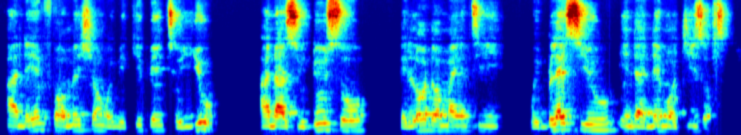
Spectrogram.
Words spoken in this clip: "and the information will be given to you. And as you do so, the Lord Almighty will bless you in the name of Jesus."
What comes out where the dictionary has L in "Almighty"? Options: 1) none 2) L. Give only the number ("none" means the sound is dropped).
1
